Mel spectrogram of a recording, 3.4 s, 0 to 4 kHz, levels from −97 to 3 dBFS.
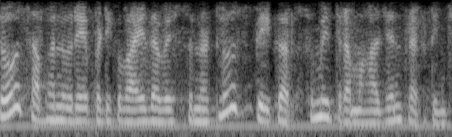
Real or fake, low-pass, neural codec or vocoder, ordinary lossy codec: real; 3.6 kHz; none; Opus, 16 kbps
